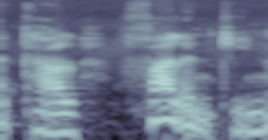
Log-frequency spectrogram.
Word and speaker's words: Valentin: Auer waren, so hieß es, brutal und das Kind Valentin, der sich später Karl Valentin nannte, nicht wie Wall, sondern wie Fall, entwickelte früh ausgesprochen sadistische Züge im Umgang mit Spielkameraden.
